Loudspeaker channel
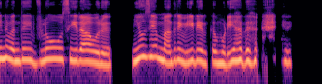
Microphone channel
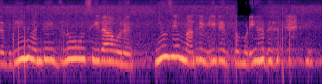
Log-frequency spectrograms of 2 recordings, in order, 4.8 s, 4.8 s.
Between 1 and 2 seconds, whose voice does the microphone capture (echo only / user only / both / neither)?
echo only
